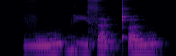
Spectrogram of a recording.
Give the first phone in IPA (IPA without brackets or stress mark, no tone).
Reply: v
